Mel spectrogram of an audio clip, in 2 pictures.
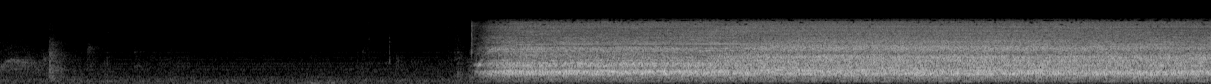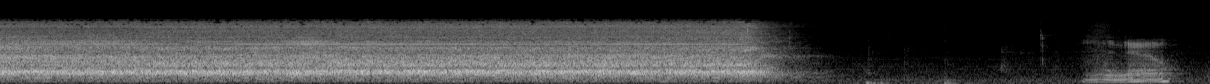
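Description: A hair dryer drying a watercolor painting blows loud and steady for about fifteen seconds, switching on abruptly and winding down, with quiet room sounds before and a few faint knocks after.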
